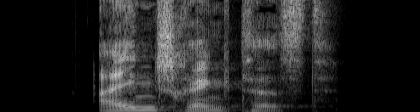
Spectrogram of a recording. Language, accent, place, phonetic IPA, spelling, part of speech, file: German, Germany, Berlin, [ˈaɪ̯nˌʃʁɛŋktəst], einschränktest, verb, De-einschränktest.ogg
- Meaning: inflection of einschränken: 1. second-person singular dependent preterite 2. second-person singular dependent subjunctive II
